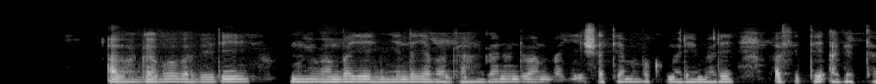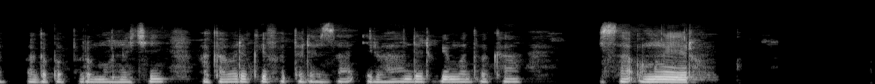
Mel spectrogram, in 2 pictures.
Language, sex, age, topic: Kinyarwanda, female, 36-49, health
